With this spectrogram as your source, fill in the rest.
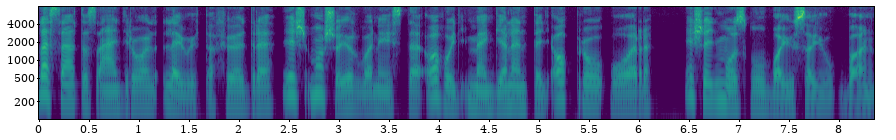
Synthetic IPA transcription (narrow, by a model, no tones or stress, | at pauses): lɛsaːlt̪ɒzaːɟroːlːɛylt̪ɒføld̪rɛeːʃmo̞ʃojo̞ɡbɒneːst̪ɛʔɒɦo̞ɟmɛɡjɛlɛnt̪ɛɟːɒproːʔor | eːʃɛɟmo̞zɡoːbɒjusɒjṵɡ̚bɒ̰n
